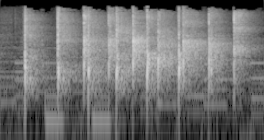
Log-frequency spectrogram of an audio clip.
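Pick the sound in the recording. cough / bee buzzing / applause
applause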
